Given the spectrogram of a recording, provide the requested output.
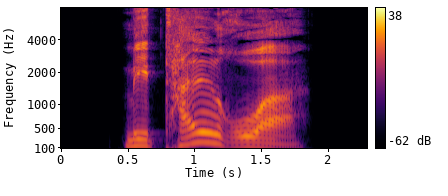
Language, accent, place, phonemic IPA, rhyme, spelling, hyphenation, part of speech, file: German, Germany, Berlin, /meˈtalˌʁoːɐ̯/, -oːɐ̯, Metallrohr, Me‧tall‧rohr, noun, De-Metallrohr.ogg
- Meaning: metal tube, metal pipe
